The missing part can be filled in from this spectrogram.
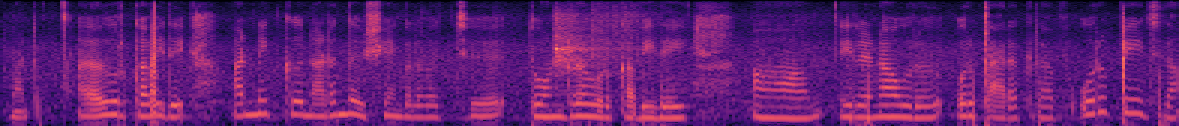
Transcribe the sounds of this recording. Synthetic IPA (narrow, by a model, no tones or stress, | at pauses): maːʈːɐmɐðaːʋɐðɯɔɾɯkɐʋɪðɐɪɐnːɪkːɯnɐɽɐnd̪ɐʋɪʂɐjɐŋɡɐɭʋɐt͡ʃːɯt̪oːɳɖrɐɔɾɯkɐʋɪðɐɪ | ɪlːɛnːaːɔɾɯɔɾɯpaːɾɐɡɾaːfɔɾɯpeːd͡ʒt̪ãː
